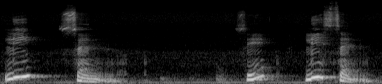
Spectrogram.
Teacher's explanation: la sílaba acentuada está al inicio y no al final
